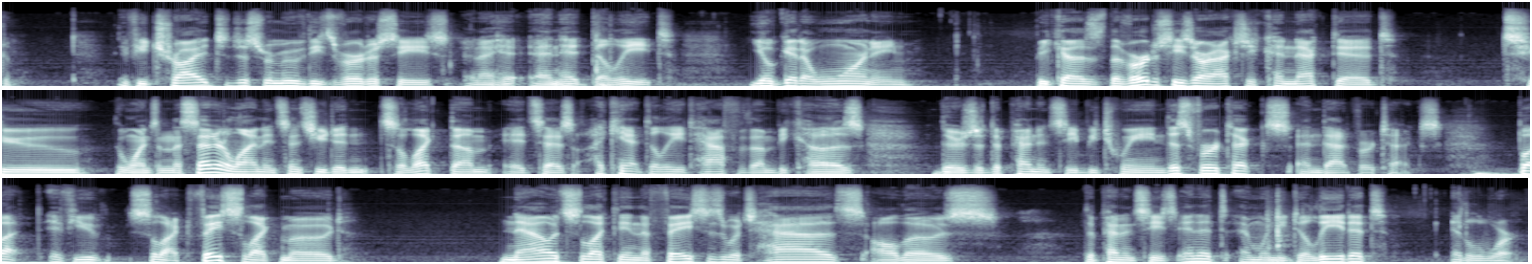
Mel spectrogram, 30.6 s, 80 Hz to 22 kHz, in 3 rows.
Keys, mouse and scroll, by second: 0.7-2.0 drag, 3.9 Delete, 5.0 Delete, 19.9-21.5 right drag, 22.5-24.4 drag, 28.8 Delete.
